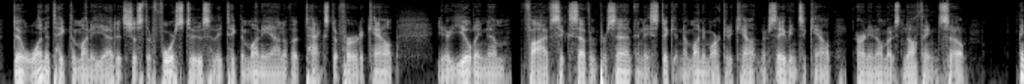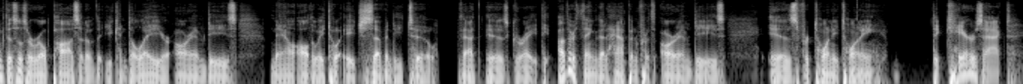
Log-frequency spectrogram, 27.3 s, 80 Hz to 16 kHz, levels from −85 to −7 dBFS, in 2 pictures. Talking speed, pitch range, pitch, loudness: 185 wpm, 70-85 Hz, 75 Hz, -22 LUFS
